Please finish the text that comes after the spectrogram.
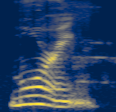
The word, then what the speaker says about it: mooring: Here's one. Mooring. It has the oo sound.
